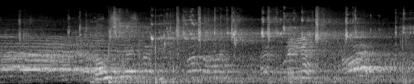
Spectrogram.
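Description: A basketball bouncing on a hardwood gym court during a game, with sharp knocks of play and players' voices calling out.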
